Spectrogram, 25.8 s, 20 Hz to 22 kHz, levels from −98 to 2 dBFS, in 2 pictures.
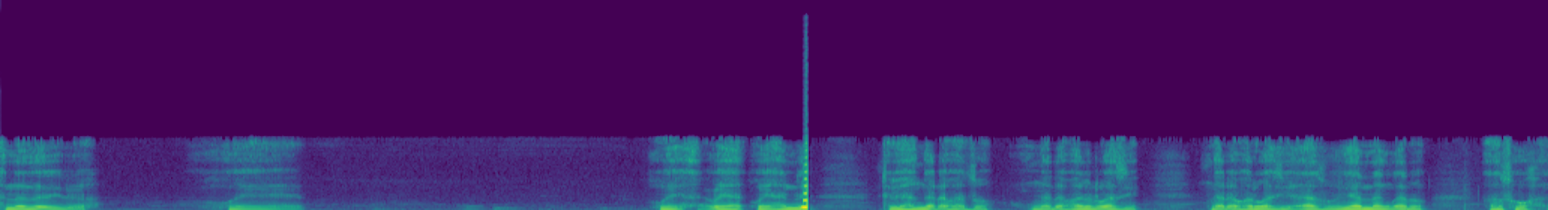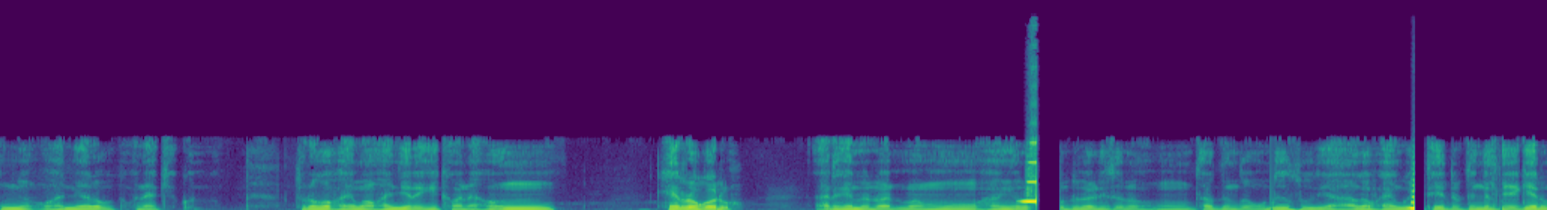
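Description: At 6.66 s an unstable filter, with its recursive feedback running away, swells a tone of around 400 Hz over 58 ms, clips, then drops to 27 ms of silence. The waveform shows a widening envelope that clips, then a flat line. The same fault returns at 21.36 s, around 1 kHz, building for 169 ms and followed by a 203 ms gap, and at 24.60 s, around 300 Hz, building for 74 ms before 88 ms of silence. Each appears on a spectrogram as a bright horizontal line ending in a blank column.

At 23.48 s and 25.39 s, unconcealed Bluetooth headset packet loss leaves 15 ms holes with abrupt edges, consistent with two dropped frames. Each shows as a thin vertical blank slot.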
